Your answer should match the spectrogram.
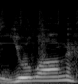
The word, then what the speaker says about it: Yulong: I got the YJ I mean it's pronounced ulong it's a smooth stickerless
